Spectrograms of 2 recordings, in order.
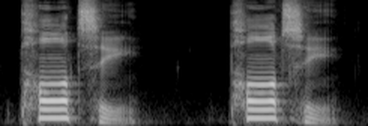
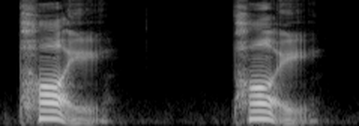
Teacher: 아까 우리가 발음을 배울 때 party, party 이런 식으로 T 소리를 살린다고 발음을 했는데요. 코크니 같은 경우에는 어떻게 되냐면은 party, party 이런 식으로 T가 그냥 쏙 없어져 버려요. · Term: glottal stop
